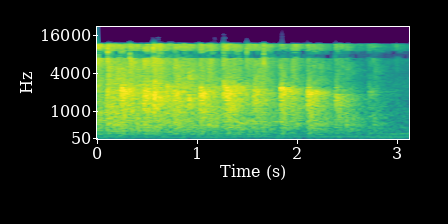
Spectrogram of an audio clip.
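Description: Students applaud in a Grade 7 Islamic school classroom during a micro-teaching lesson, a brief burst of scattered group clapping that thins out and fades within a few seconds.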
